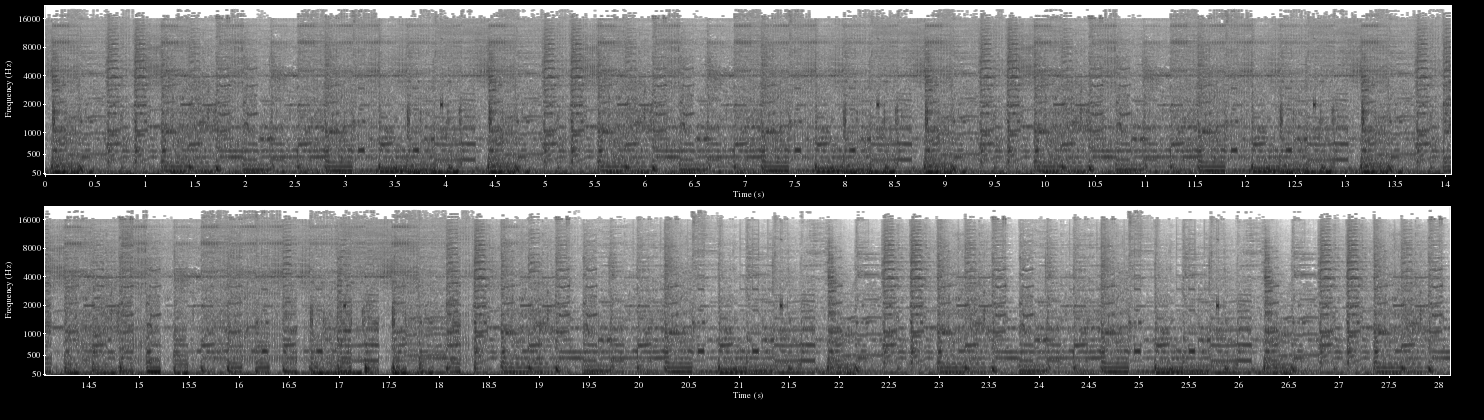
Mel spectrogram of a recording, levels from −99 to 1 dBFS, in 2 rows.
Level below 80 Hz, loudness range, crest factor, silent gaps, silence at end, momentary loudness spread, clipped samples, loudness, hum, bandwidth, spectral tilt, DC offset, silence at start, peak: -22 dBFS; 2 LU; 16 dB; none; 0 s; 4 LU; under 0.1%; -18 LUFS; none; over 20 kHz; -4.5 dB/octave; 6%; 0 s; 0 dBFS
